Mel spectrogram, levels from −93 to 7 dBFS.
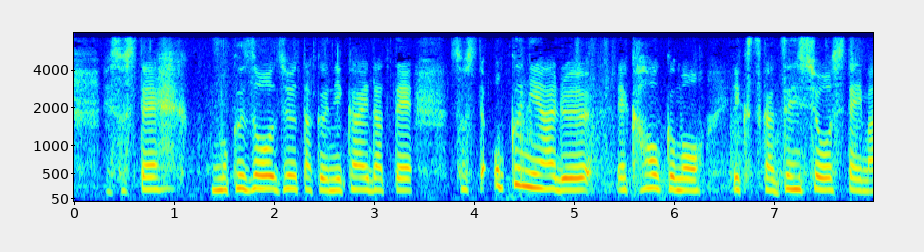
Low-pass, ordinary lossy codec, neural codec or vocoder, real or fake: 7.2 kHz; none; none; real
